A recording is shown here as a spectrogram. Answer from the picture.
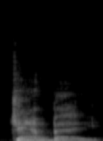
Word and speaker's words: djembe: It's called the first instrument he learned how to play was called the djembe. Djembe, I believe, is how you pronounce it.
